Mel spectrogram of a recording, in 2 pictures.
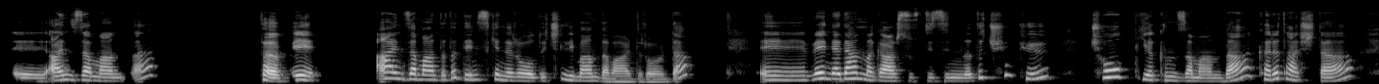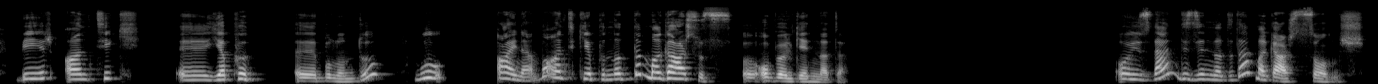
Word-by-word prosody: Eee, 155 -1 -1
aynı 210 +3 +3
zamanda, 185 - -1 1.1
tabii, 180 +2 +5 0.5
aynı 280 -3 +3
zamanda 225 -2 +1
da 305 -1 -5
deniz 220 -1 -2
kenarı 185 -7 -1
olduğu 165 0 +1
için 170 +7 -6
liman 175 -3 -1
da 140 -2 -1
vardır 125 -1 -5
orada, 125 - -2 0.7
eee, 200 -1 -3
ve 265 0 +6
neden 265 +1 +4
Magarsus 165 -5 0
dizinin 160 -1 -6
adı? 160 - -3
Çünkü 335 - -5 0.3
çok 335 -2 +1
yakın 210 -4 -3
zamanda 165 - -1
Karataş'ta 220 - -1 0.4
bir 275 +4 -2
antik, 240 +4 0 0.4
eee, - - 0 0.3
yapı, 235 +3 +4 0.4
eee, 155 -1 +2
bulundu. 150 - -2 0.3
Bu, 290 +4 +1 0.5
aynen, 245 - +2
bu - - +2
antik 295 -3 -1
yapının 245 -2 -1
adı 250 0 0
da 470 - +3
Magarsus, 260 - +4
o 160 +1 +1
bölgenin 135 -5 +1
adı. 110 0 -6 2.6
O 255 -1 +1
yüzden 235 - +1
dizinin 235 -2 -3
adı 200 -1 -4
da - - 0
Magarsus 170 - +3
olmuş. - - -3
215 Hz, 110 wpm, -23 LUFS, 160-260 Hz, 2.6 s, ve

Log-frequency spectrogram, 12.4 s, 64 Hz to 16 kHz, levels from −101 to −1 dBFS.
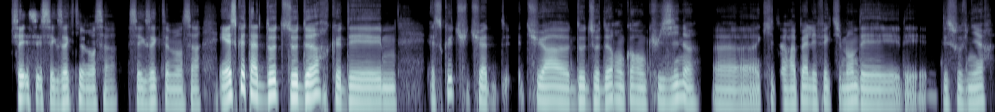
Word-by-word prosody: C'est 130 -1 +4
c'est 120 -1 -2
c'est 110 - -1
exactement 105 0 0
ça, 105 0 -9
c'est - - -5
exactement 105 -1 -2
ça 100 +1 -5 0.2
et 115 - +3
est-ce 145 +4 +8
que 215 - +8
tu 165 - +3
as 145 - +9
d'autres 145 +2 +4
odeurs 135 +4 +6
que 125 - -1
des, 110 0 +1
hem, 105 0 -1 0.4
est-ce - - -8
que 165 - -1
tu 165 - -11
tu 115 - -2
as 110 - +1 0.5
tu 120 - -1
as 115 -2 +2
d'autres 115 +1 -2
odeurs 115 +4 0
encore 115 0 -2
en 110 -1 -1
cuisine, 110 +1 -2 0.2
heu, 100 -1 -5
qui - - -14
te - - -10
rappellent 105 +2 -2
effectivement 105 +1 -4
des 100 -3 -3
des 130 +1 -11 0.2
des 105 - -6
souvenirs? 105 +2 -4
110 Hz, 190 wpm, -25 LUFS, 105-120 Hz, 0.5 s, as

